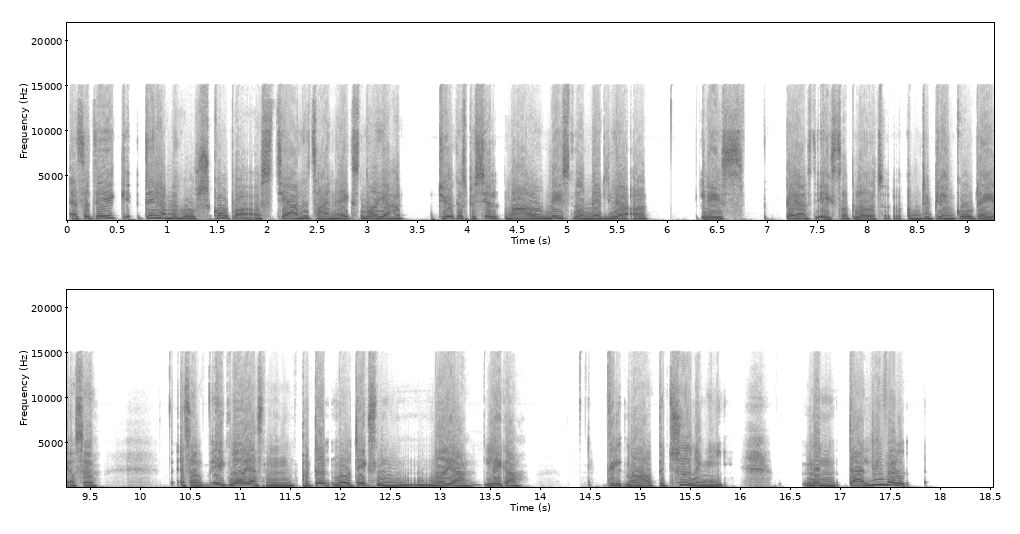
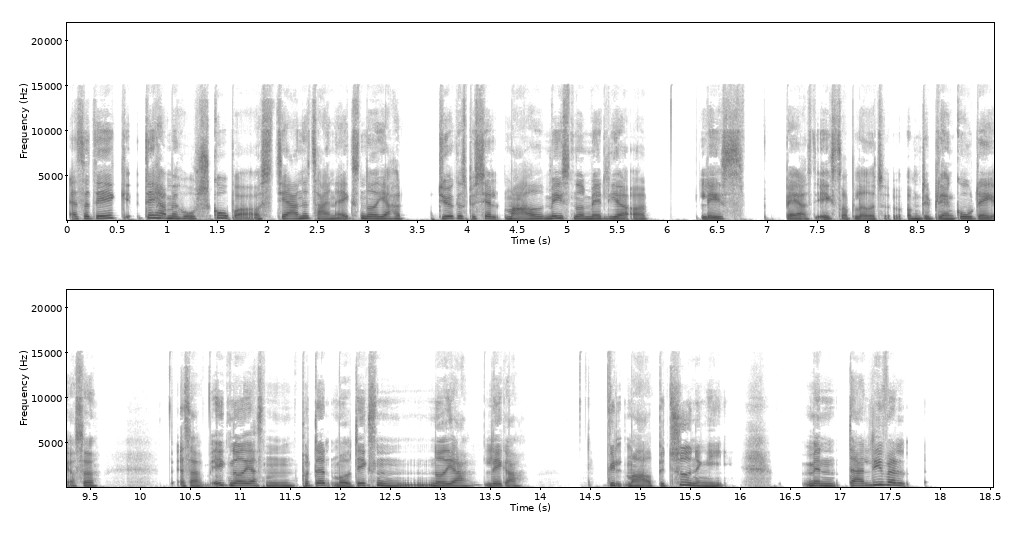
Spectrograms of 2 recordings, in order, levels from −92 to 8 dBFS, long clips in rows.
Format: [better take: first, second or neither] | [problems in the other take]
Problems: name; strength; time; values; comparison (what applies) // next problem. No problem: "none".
second | distortion; heavy; 28% of the sound clipped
